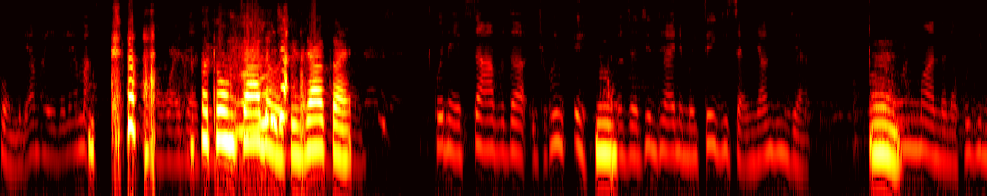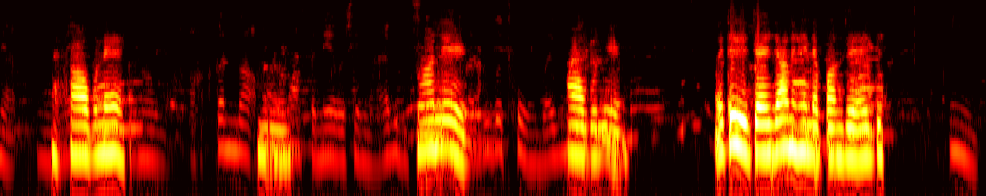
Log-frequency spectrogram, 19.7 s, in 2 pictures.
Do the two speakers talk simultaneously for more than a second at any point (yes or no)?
yes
